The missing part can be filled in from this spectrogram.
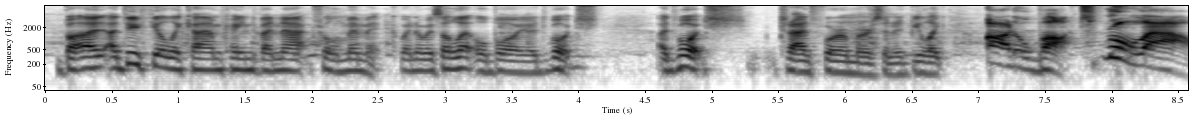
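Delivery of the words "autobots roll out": booming, bellowed robot leader battle cry. Retelling watching Transformers as a boy: Optimus Prime voice as Peter Cullen's brother. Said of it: "my best impression of Peter Cullen's brother".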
